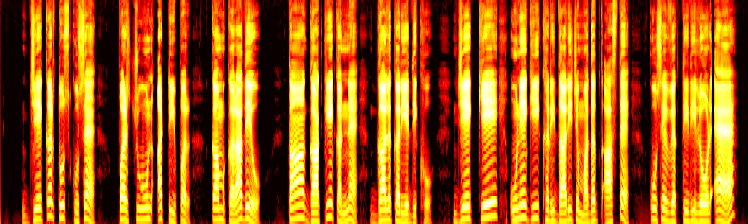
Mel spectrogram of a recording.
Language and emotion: Dogri, neutral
